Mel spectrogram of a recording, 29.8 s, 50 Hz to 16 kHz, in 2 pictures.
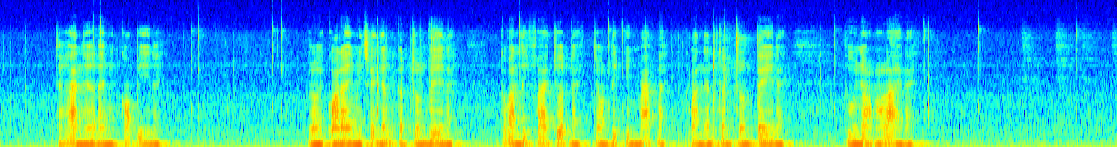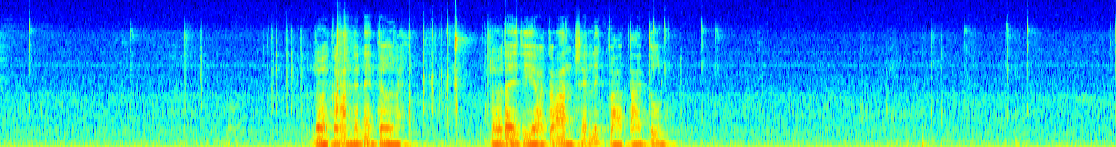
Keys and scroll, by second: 5.2 ctrl+v, 9.2 ctrl+t, 19.1 Return.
